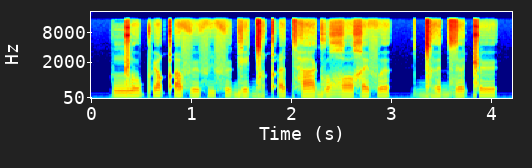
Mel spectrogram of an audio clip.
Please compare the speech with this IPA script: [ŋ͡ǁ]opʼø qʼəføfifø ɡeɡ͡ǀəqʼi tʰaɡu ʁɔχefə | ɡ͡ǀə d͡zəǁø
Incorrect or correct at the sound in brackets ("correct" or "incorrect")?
correct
